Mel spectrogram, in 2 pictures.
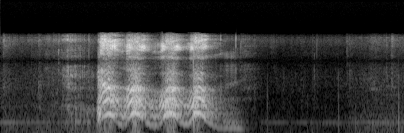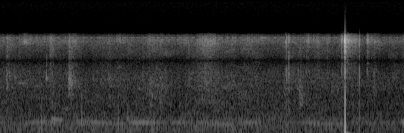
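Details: Almost five-month-old female Bull Terrier barking indoors, excited because its owner holds food, other dogs nearby. Four quick, rhythmic, yowling barks packed into about one second, followed by near-quiet room noise and a single sharp click.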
